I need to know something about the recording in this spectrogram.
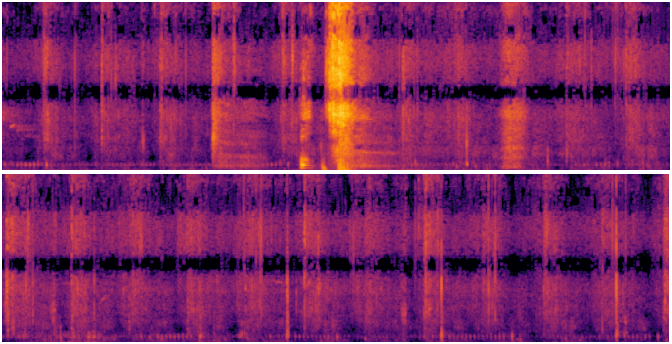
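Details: After a quiet intake, one loud sneeze with a trailing breath amid faint outdoor noise: part of a sneezing fit while walking home from a New Year party, as regularly happens after drinking.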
